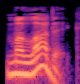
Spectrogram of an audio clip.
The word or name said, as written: melodic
